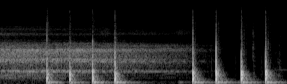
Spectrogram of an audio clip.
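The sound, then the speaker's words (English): Sharp knocks on a wooden door in two quick groups, four raps then a short pause and four more, crisp over a low steady background hum. “they flew down the spiral staircase and knocked on the door to Snape's office”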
